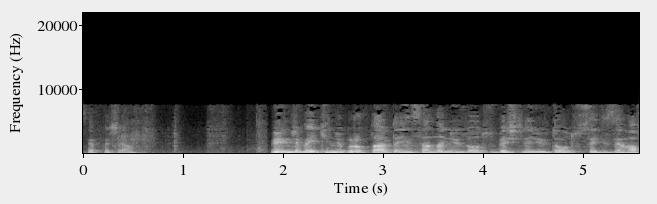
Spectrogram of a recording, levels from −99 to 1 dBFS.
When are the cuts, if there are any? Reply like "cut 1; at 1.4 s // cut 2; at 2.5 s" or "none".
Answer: cut 1; at 1.8 s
